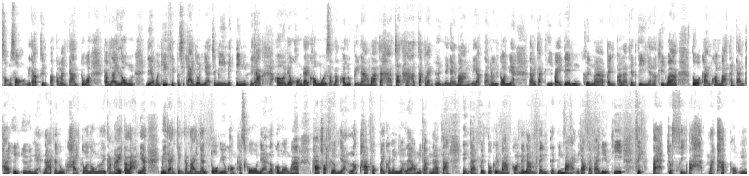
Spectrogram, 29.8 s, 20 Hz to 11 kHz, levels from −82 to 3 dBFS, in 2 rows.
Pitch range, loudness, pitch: 130-175 Hz, -23 LUFS, 150 Hz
